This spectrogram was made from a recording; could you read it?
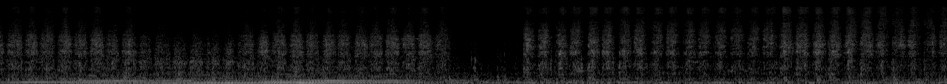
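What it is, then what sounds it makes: Leather shoe being brushed. A black leather loafer held in one hand is brushed along its side and toe with a wooden-backed bristle brush, giving a steady, rhythmic scratchy rubbing with bright bristle hiss over a low hum. The strokes pause briefly near the middle, then resume in quick regular passes.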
